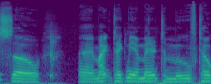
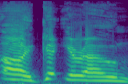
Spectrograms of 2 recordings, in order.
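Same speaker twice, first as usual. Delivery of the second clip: very loud, booming, guttural giant bellow; 4 semitones higher, 13 dB louder than usual. Narrating giants overheard talking, masculine giant voice. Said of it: "a distinctly masculine giant voice going".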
